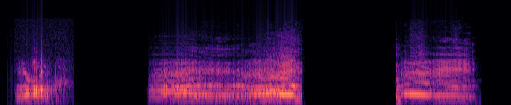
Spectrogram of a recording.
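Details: Camel giving three gurgling, roaring groans: a short burst, a longer two-second rumbling bellow that swells toward its end, then a final gargled roar, separated by silence.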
